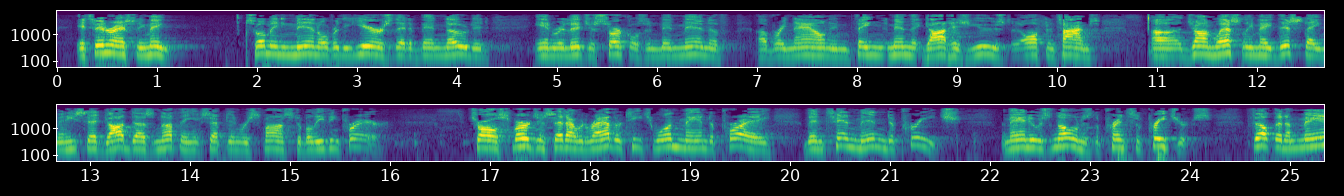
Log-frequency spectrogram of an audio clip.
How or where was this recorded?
large echoing room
